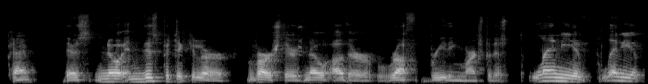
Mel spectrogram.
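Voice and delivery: normal talking voice

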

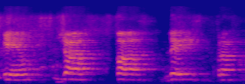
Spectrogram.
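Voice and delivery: very slow, loud, each syllable separated; syllable-by-syllable scolding. Retold or imitated. Teacher imitating a parent's scolding while hitting, syllable by syllable. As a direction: scold in beats, one syllable per blow.

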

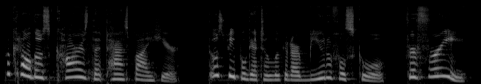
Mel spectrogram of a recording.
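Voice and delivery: animated and excited; sudden new life. A narrator's reading. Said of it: "said with sudden new life".

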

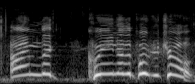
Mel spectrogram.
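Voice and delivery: high, insistent put-on voice; dog queen. Dog claims the patrol's throne, high and proud. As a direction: proclaim it as a high-pitched queen.

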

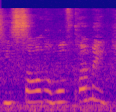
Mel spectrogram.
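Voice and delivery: ordinary delivery

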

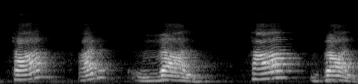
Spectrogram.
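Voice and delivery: "সা" and "জাল" both lisped with tongue tip on the upper teeth; Arabic letter demo. Shown as a demonstration. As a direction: model "সা" beside "জাল", tongue at the tooth edges. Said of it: "এই দাঁতের সাথে লেগে উচ্চারণ হবে".

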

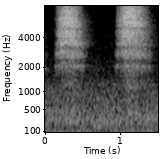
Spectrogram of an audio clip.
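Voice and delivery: two long, even shushes; shushing sound. Shown as a demonstration. Teacher giving a sound pattern to copy, long rhythmic shushes. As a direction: hush twice in rhythm.

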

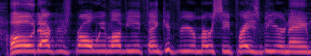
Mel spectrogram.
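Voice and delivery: high hammed-up adoration; mock students adoring the professor; fawning students. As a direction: gush over him like a hero. Students gushing praise.

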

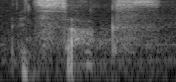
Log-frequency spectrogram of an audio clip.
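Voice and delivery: unvoiced whisper of a blunt verdict; whispered aside to the boss at the launch. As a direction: breathe it like a secret. Retold secret chat with boss.

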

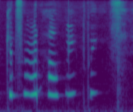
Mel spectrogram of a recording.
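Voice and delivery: tiny high voice, trailing away; mock meek plea. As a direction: imitate a helpless little plea, softening to almost nothing. Retold meek plea for help.

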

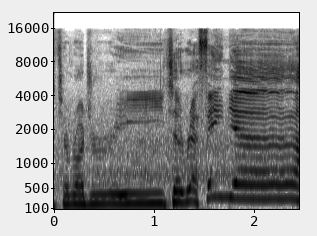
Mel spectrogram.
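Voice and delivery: ordinary talk, nothing marked

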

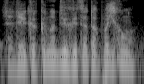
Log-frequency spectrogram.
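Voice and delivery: fast hushed whisper; quick low whisper while sneaking; whispering while hiding. Real, not acted. Sneaking past enemy. (быстрый шёпот)

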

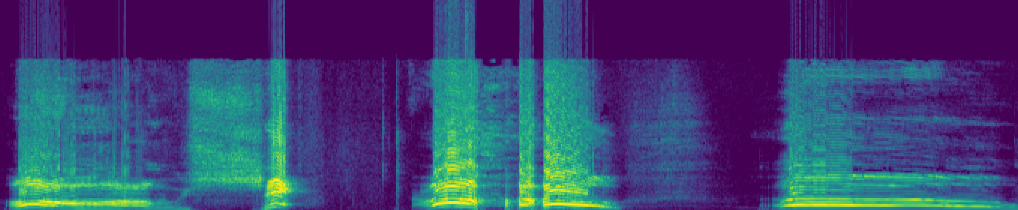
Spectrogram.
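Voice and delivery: loud shocked yells of "Oh!"; excited shouting. Real, not acted. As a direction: shout in disbelief at the screen. Reactor shouting at shocking scene.

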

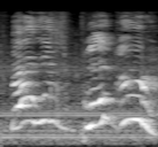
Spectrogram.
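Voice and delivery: disgusted squeal. Real, not acted. Reacts to booger bean.

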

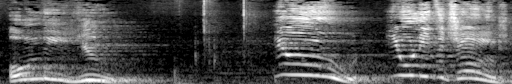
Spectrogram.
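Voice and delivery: loud, high, drawn-out accusation; emphatic accusing. Acted. Preacher tells listeners only they need to change, emphatic accusing. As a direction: call them out at full voice.

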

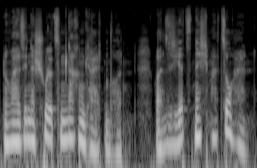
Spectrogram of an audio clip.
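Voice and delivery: high, heated protest; indignant accusation. A narrator's reading. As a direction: accuse the teacher in an angry rush. Harry angrily accuses Snape.

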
